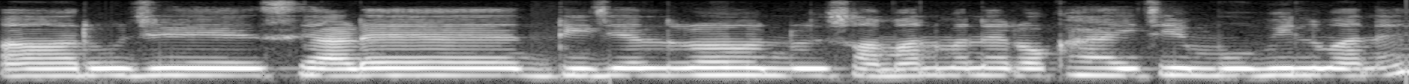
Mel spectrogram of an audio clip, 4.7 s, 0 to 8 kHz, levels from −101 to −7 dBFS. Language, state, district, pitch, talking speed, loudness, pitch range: Sambalpuri, Odisha, Sambalpur, 215 Hz, 130 wpm, -10 LUFS, 210-215 Hz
